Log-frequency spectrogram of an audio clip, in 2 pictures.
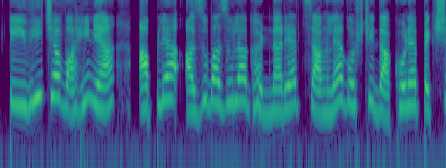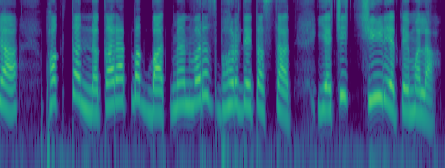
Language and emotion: Marathi, angry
